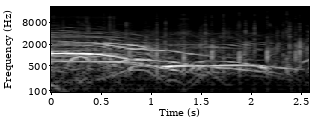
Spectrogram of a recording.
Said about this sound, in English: All right, well, I'll get this one. Hold for applause.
